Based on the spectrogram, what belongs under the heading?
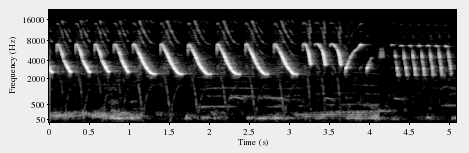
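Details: Local Indonesian canary in sustained, vigorous song used for tutoring other birds: about a dozen loud descending slurred whistles in steady succession, then a quick run of short high pulsed notes.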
